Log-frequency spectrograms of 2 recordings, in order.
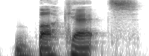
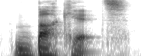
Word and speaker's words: bucket: So I hear a lot of people say jacket, bucket, so where they pronounce it as it's spelt with an ET. However, in British English, it's going to be it. So for example, instead of jacket, it's going to be jacket, bucket, rocket. So it, like it is, it.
